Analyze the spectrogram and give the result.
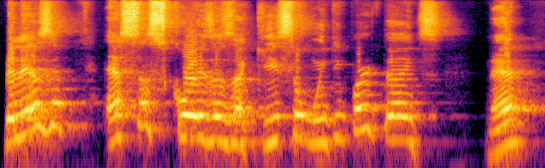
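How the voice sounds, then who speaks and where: Slow, patient man teaching in an echoey room. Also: very high voice, expressive, darkish tone. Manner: patient, repeats each example word slowly, tags lines with "tá?". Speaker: Spanish teacher. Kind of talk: recorded online language lesson. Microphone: close mic he speaks into for examples.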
